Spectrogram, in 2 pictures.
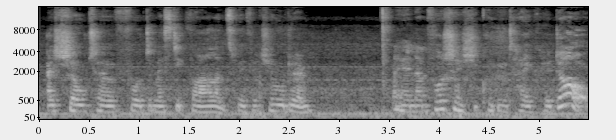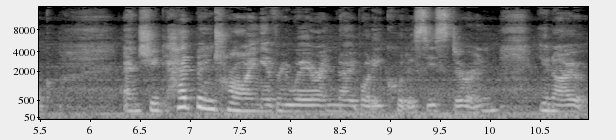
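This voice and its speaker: A chatty Australian woman talks through a casual weekly shelter update, rambling along with ums and restarts. She sits some way off from the camera, so her voice sounds a little distant. A faint hum of background ambience runs underneath. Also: fairly low pitch. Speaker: animal shelter worker.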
